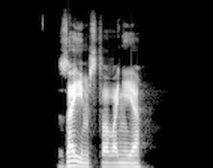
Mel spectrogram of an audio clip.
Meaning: inflection of заи́мствование (zaímstvovanije): 1. genitive singular 2. nominative/accusative plural
- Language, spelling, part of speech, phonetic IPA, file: Russian, заимствования, noun, [zɐˈimstvəvənʲɪjə], Ru-заимствования.ogg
